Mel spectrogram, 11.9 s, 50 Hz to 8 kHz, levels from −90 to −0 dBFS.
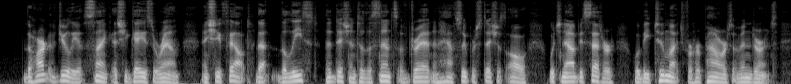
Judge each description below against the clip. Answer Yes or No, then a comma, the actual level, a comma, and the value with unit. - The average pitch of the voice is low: Yes, low, 110 Hz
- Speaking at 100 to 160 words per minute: No, average, 190 wpm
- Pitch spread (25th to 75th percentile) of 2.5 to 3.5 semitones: Yes, average, 3.2 semitones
